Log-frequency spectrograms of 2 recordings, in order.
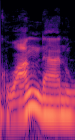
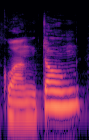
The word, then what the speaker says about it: Guangdong: the guangnang east and guangdong west circuits east is pronounced dong and west is she that's where we get guangdong and guangxi from this appalachian given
